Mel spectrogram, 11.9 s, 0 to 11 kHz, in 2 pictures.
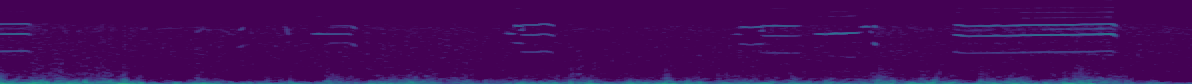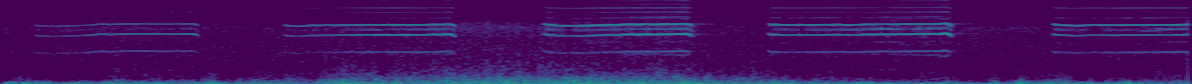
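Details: Bald eagles at the West End nest, Catalina Island, California, USA, on 29 March 2022, filmed by nest cam around fish and bird deliveries. A long run of short, high, squeaky whistled notes steadily repeats against gusty wind.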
